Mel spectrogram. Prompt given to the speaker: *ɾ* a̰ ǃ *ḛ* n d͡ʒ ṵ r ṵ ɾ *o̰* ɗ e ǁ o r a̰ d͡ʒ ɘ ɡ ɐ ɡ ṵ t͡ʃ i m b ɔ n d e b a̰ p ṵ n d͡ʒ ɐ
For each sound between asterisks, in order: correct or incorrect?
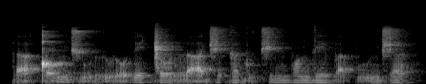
correct, incorrect, correct

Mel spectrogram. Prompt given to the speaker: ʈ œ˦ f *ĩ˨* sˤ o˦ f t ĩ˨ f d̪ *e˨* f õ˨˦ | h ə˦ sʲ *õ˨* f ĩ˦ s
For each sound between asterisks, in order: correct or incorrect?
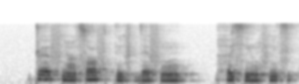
correct, incorrect, correct

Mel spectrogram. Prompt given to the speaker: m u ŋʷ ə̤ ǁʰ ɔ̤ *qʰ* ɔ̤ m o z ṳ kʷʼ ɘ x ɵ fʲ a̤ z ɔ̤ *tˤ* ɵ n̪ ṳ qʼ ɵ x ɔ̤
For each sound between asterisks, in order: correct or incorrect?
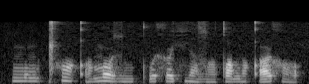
incorrect, correct

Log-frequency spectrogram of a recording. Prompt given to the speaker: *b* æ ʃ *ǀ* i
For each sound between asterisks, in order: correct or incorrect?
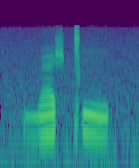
correct, correct

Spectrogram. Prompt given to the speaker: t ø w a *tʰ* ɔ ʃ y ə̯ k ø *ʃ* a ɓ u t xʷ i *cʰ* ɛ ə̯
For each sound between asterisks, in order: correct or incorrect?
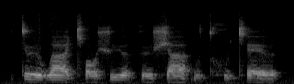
incorrect, correct, correct

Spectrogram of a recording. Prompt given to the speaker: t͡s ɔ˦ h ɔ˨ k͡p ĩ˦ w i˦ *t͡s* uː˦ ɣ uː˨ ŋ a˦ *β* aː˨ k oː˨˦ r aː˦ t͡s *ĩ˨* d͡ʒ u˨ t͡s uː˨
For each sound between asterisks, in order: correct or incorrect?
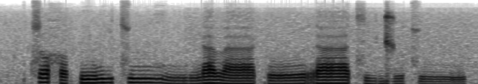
correct, correct, incorrect

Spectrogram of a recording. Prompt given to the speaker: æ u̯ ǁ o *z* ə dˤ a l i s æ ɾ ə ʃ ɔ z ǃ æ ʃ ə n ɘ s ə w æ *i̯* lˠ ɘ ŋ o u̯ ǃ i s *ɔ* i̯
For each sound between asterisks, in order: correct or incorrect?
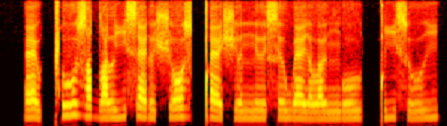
correct, correct, incorrect

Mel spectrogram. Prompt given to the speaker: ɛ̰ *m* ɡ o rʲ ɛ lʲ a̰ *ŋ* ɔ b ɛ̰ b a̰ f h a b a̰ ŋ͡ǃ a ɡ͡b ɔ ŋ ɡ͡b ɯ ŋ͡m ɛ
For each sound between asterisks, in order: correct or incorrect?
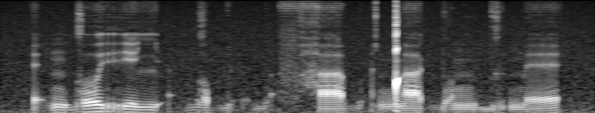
incorrect, incorrect

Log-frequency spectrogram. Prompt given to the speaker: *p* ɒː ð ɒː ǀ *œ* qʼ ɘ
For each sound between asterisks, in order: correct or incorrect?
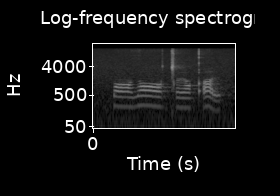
correct, incorrect

